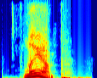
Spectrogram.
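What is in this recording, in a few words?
"lamp", British English; gcompris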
